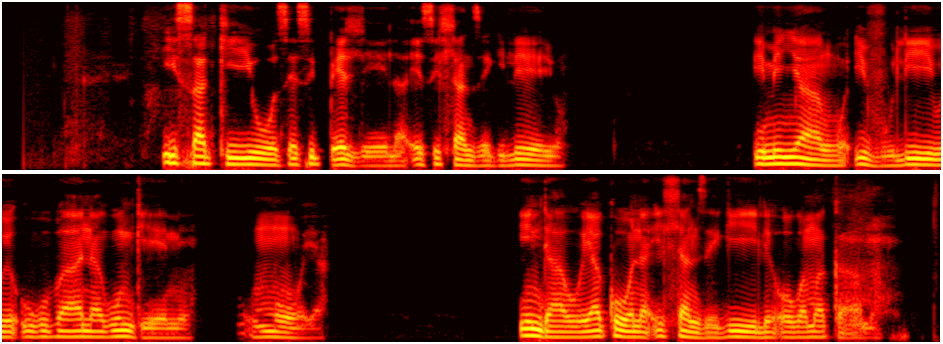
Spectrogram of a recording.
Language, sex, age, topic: North Ndebele, male, 25-35, health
